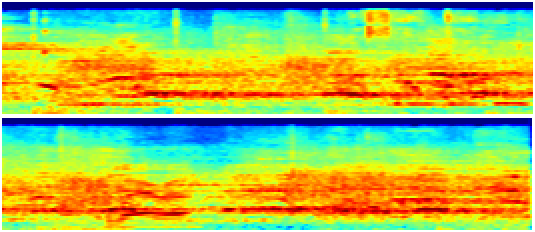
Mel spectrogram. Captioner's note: chanting; clapping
